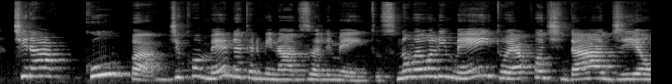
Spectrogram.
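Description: Very slow and raised to a projected level, the voice swings very widely in pitch. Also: woman. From São Paulo city, Brazil. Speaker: nutrition professor. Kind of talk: casual chat.

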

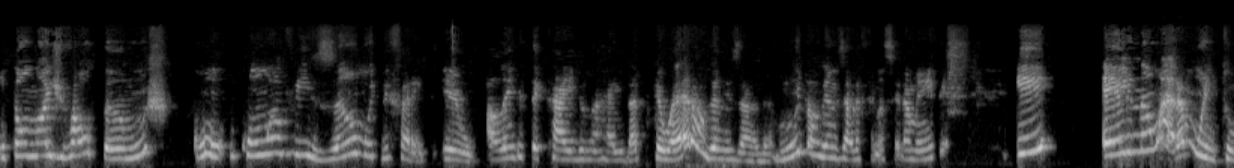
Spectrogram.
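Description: At a moderate pace, a woman speaks at high pitch with very wide pitch swings. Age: 30s. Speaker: personal finance content creator. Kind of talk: live stream monologue. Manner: casual, with many fillers.

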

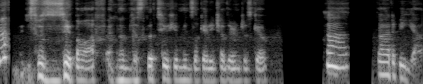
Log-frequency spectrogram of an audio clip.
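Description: Moderate pace and big swings in loudness, with music in the background. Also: woman. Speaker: podcast host and game master. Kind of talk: casual chat, tabletop roleplaying podcast.

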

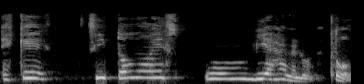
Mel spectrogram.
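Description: This is a woman speaking. She has a Venezuelan accent. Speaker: ceramicist, graphic designer. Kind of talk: casual chat. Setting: video call.

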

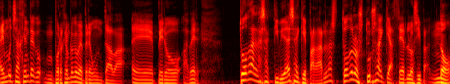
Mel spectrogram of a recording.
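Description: Very wide pitch swings mark this man's fairly high voice as he talks at a fairly quick pace on a very clean recording with a silent background. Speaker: travel podcast co-host. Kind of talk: casual chat.

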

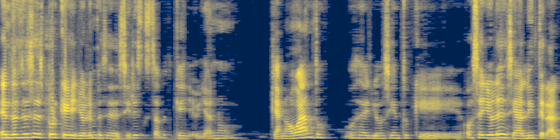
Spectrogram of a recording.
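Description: Speaking at a moderate pace with a Mexican accent, a woman keeps her fairly high voice in fairly even intonation. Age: 20s. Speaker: former youtuber and singer. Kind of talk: personal story interview. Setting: home recording at night.

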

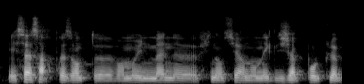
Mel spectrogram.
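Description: A man speaks in a fairly low voice with a dark, mellow tone. The background is quiet. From France, Lorraine (Nancy). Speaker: rugby club sponsorship manager. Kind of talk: interview. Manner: hesitant, many fillers and repetitions.

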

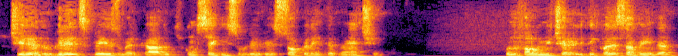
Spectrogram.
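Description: A man speaks at a fairly quick pace and a medium pitch. His voice is somewhat breathy, with ordinary pitch variation. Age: 40s. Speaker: marketing professional. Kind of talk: casual chat.

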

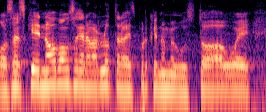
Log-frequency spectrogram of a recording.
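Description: With a Mexican accent, a man speaks at a very fast pace. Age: 30s. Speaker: podcast host. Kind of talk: casual chat. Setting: studio.

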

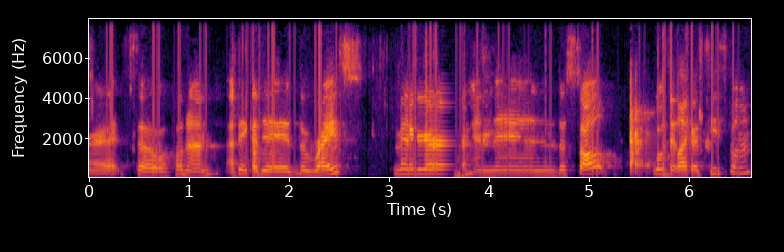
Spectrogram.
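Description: Using a plain, everyday voice, a woman talks at a fairly slow pace with a fairly high pitch and ordinary pitch variation. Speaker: chef and business owner. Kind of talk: live cooking show demo. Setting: online livestream.

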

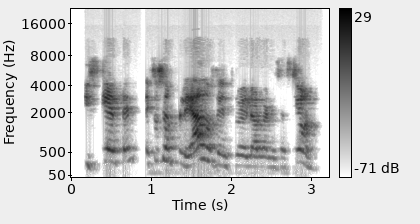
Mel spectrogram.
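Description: Her voice is high in pitch, with lively intonation and a moderate pace. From Colombia, Popayán. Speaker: HR consultant. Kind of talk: interview. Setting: podcast.

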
